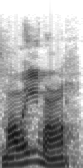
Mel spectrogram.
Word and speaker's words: Malema: They can say Julius, but Julius the pronunciation. Julius Malema.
